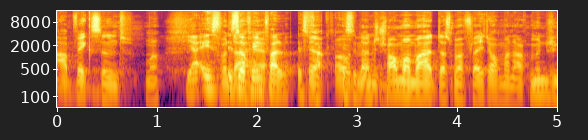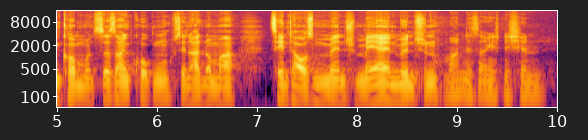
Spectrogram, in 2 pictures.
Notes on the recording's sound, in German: live aus dem Waldstadion in Frankfurt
